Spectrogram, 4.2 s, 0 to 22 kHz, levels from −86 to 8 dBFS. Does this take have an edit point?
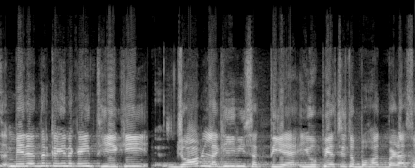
yes; 1 cut; at 1.5 s

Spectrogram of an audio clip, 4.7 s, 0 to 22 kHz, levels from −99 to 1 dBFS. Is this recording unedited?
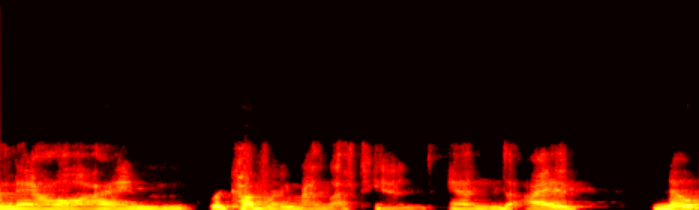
no; 1 cut; at 1.2 s

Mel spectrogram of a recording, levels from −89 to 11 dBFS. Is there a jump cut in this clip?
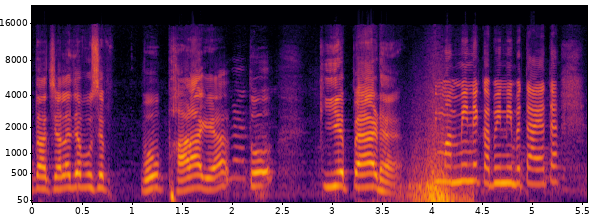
yes; 1 cut; at 3.9 s

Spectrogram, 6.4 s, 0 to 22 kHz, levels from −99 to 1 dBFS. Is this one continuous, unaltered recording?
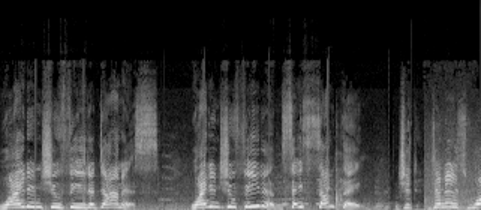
no; 1 cut; at 5.5 s

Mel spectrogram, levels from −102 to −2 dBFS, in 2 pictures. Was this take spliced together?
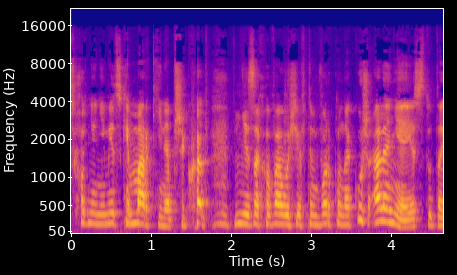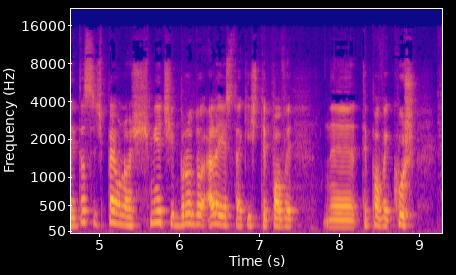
no; 0 cuts

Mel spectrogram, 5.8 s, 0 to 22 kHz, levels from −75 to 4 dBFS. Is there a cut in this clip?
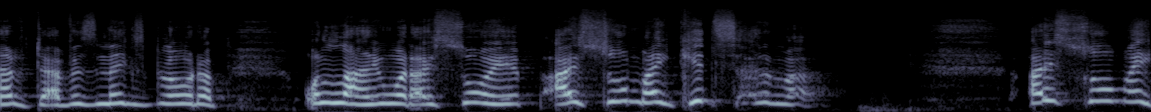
no; 0 cuts

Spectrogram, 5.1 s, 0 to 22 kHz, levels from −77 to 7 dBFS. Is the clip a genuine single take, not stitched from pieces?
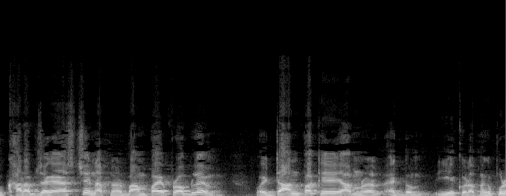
yes; 0 cuts

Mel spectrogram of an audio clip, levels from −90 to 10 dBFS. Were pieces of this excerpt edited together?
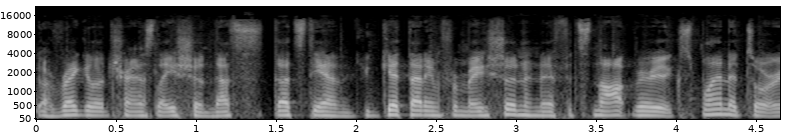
no; 0 cuts

